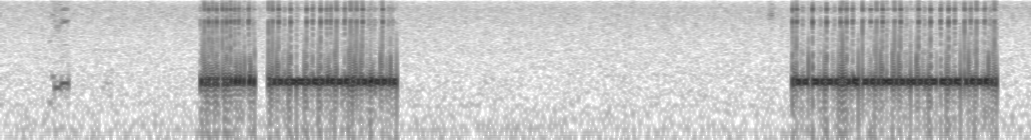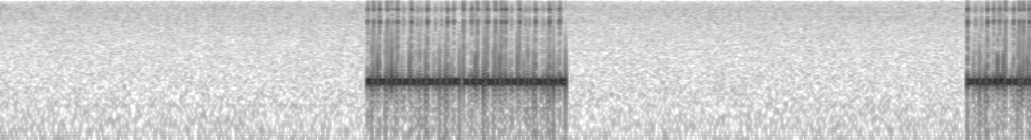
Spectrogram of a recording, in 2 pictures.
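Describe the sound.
Ringback tone on a phone line as a call is transferred to voicemail: about two-second bursts of a steady tone separated by longer silences, three full bursts and the start of a fourth, with thin telephone-band quality.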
